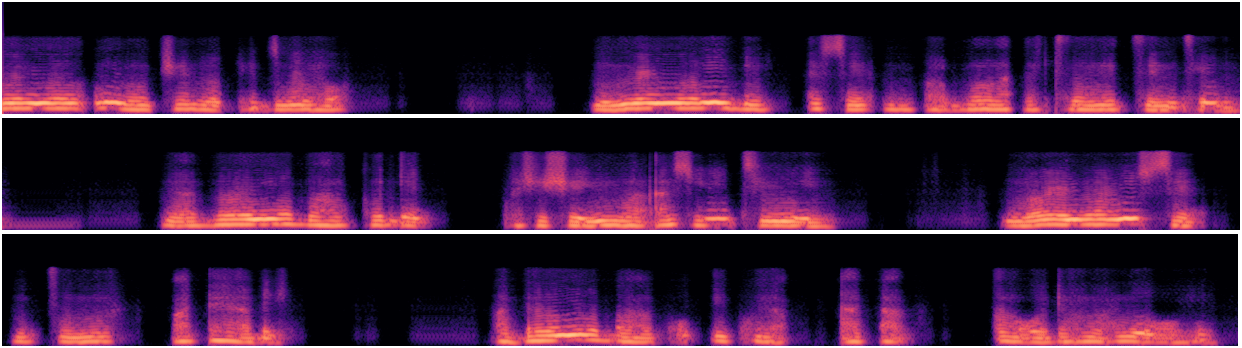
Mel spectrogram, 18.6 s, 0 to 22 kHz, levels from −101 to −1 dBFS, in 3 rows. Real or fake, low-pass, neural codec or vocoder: fake; 7.2 kHz; codec, 16 kHz, 0.5 kbps, FreqCodec, smaller model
